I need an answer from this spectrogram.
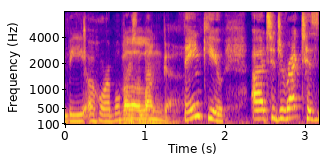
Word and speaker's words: Vallelonga: Green Book's Nick, I can't pronounce his last name. I'm not going to be a horrible person. Vallelonga.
